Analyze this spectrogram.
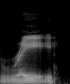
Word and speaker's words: Rea: it's yeah it it was a in Steven Ria like Stephen re's fa re Ray Fai St Ray I've spent I've spent [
